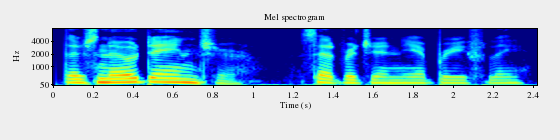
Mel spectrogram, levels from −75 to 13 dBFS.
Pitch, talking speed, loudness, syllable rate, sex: 165 Hz, 150 wpm, -18 LUFS, 5.2 syllables/s, female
